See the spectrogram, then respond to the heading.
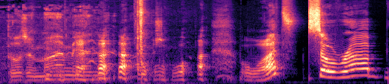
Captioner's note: laughs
